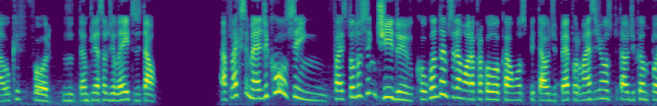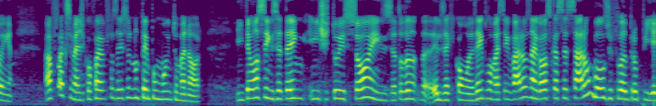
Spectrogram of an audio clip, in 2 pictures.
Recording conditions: busy venue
